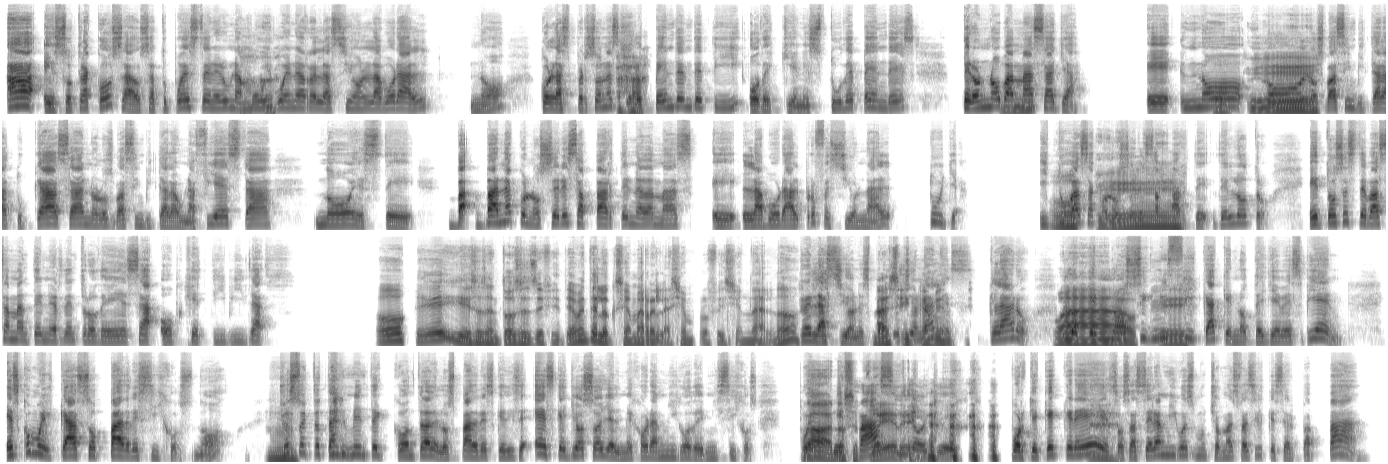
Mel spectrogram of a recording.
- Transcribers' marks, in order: laughing while speaking: "totalmente"; tapping; laugh
- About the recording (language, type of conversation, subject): Spanish, podcast, ¿Qué consejos darías para mantener relaciones profesionales a largo plazo?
